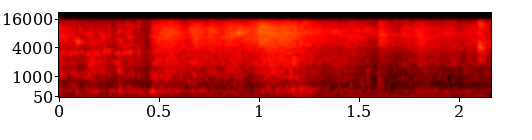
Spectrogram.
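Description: Faint sipping and swallowing of coffee from a mug.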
